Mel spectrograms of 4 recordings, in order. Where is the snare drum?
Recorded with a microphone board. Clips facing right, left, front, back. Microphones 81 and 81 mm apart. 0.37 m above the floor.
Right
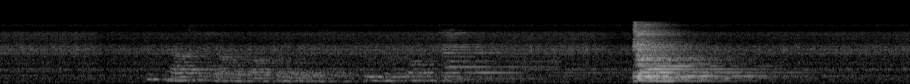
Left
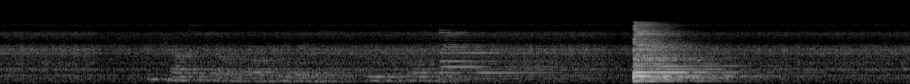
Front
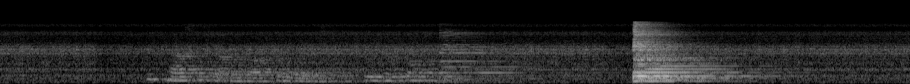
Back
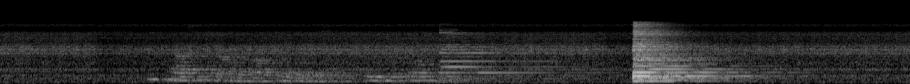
125° left, 5.5 m.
